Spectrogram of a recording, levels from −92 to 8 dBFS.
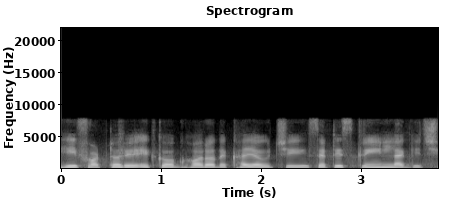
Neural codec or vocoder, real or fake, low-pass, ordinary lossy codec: codec, 16 kHz, 0.8 kbps, ZipCodec; fake; none; none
